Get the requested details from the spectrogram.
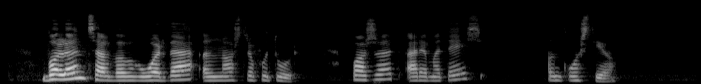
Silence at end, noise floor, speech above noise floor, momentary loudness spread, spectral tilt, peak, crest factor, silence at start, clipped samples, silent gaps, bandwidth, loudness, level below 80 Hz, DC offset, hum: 0.9 s; -74 dBFS; 50 dB; 18 LU; -5.5 dB/octave; -4 dBFS; 22 dB; 0.45 s; under 0.1%; none; 11 kHz; -24 LUFS; -80 dBFS; under 0.1%; none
